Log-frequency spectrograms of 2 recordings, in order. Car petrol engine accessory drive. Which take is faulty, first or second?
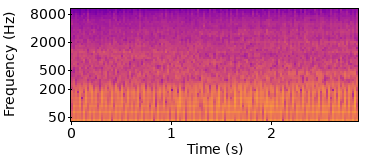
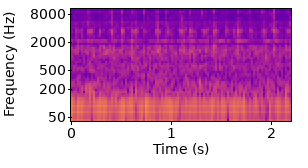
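second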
